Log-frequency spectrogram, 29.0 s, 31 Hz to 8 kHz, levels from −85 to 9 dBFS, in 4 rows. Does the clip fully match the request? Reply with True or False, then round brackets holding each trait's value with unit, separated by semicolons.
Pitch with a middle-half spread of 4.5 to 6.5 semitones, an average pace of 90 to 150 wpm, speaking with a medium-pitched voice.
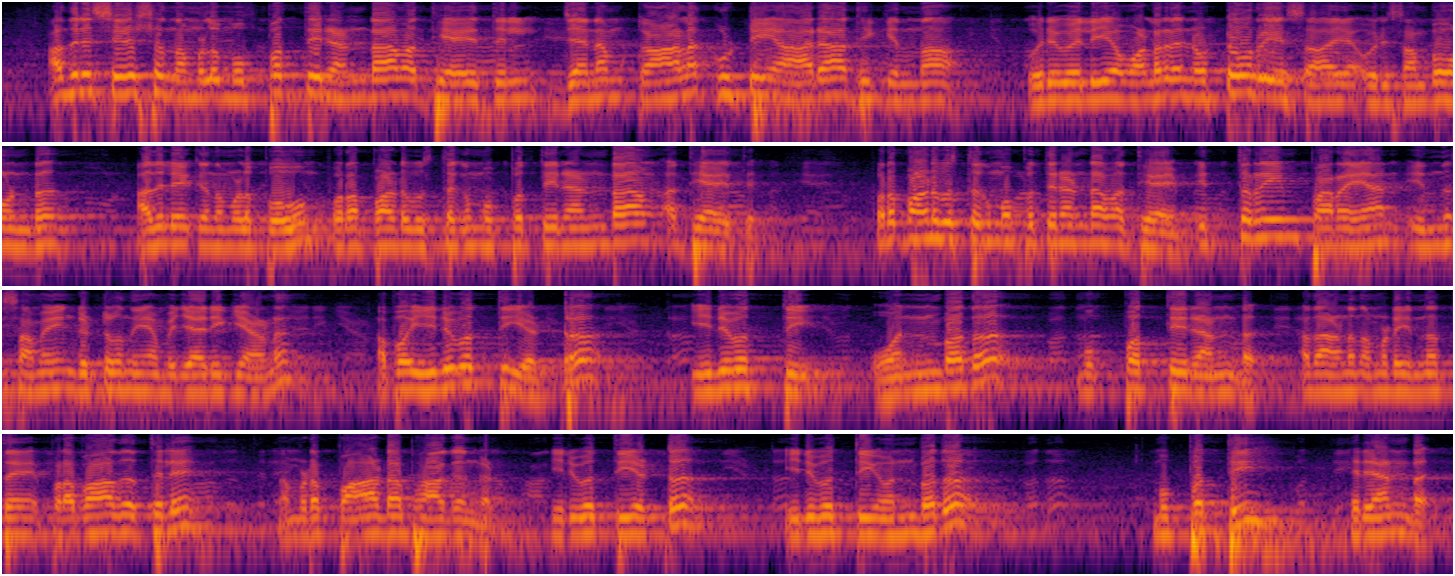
False (3.0 semitones; 105 wpm; 155 Hz)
